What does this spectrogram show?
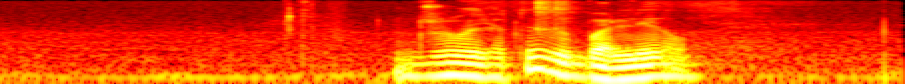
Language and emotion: Russian, sad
